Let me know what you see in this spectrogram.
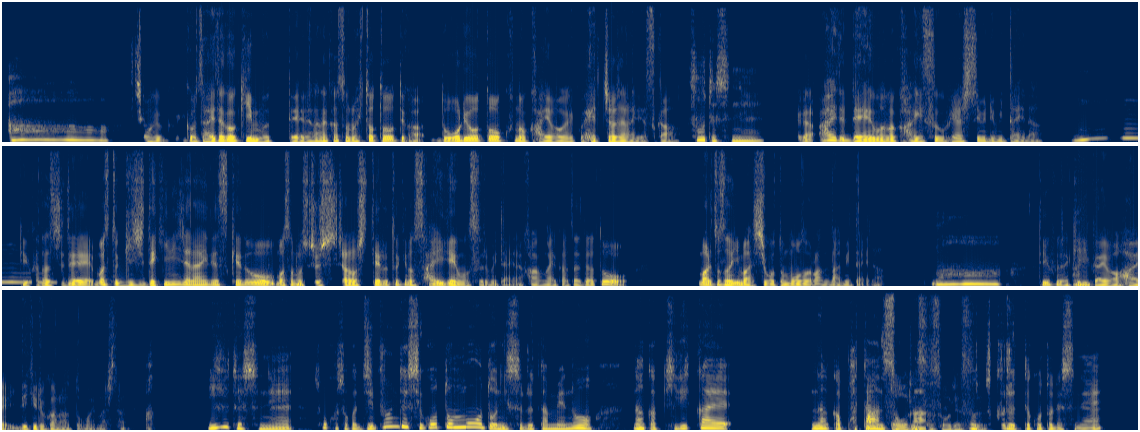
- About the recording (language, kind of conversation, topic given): Japanese, advice, 睡眠の質を高めて朝にもっと元気に起きるには、どんな習慣を見直せばいいですか？
- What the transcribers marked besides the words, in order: none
